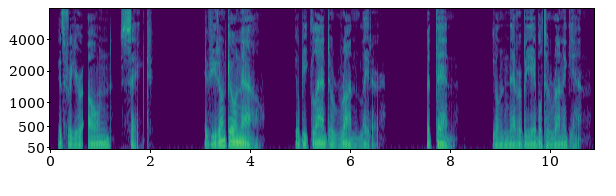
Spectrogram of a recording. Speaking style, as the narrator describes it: said Bambi, still more softly

